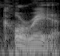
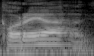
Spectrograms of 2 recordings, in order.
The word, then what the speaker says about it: Correia: name is this is Alex Correia a nice not Korea or if you yeah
